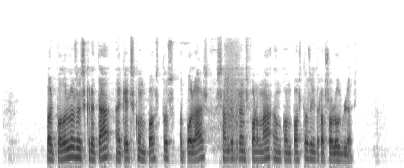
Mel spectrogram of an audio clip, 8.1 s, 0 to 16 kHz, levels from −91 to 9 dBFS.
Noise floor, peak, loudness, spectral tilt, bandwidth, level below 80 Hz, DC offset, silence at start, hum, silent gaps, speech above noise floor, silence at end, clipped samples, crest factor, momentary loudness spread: -79 dBFS; -2 dBFS; -20 LUFS; -7.5 dB/octave; 7.4 kHz; -62 dBFS; under 0.1%; 0.95 s; none; none; 59 dB; 1.05 s; under 0.1%; 18 dB; 9 LU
